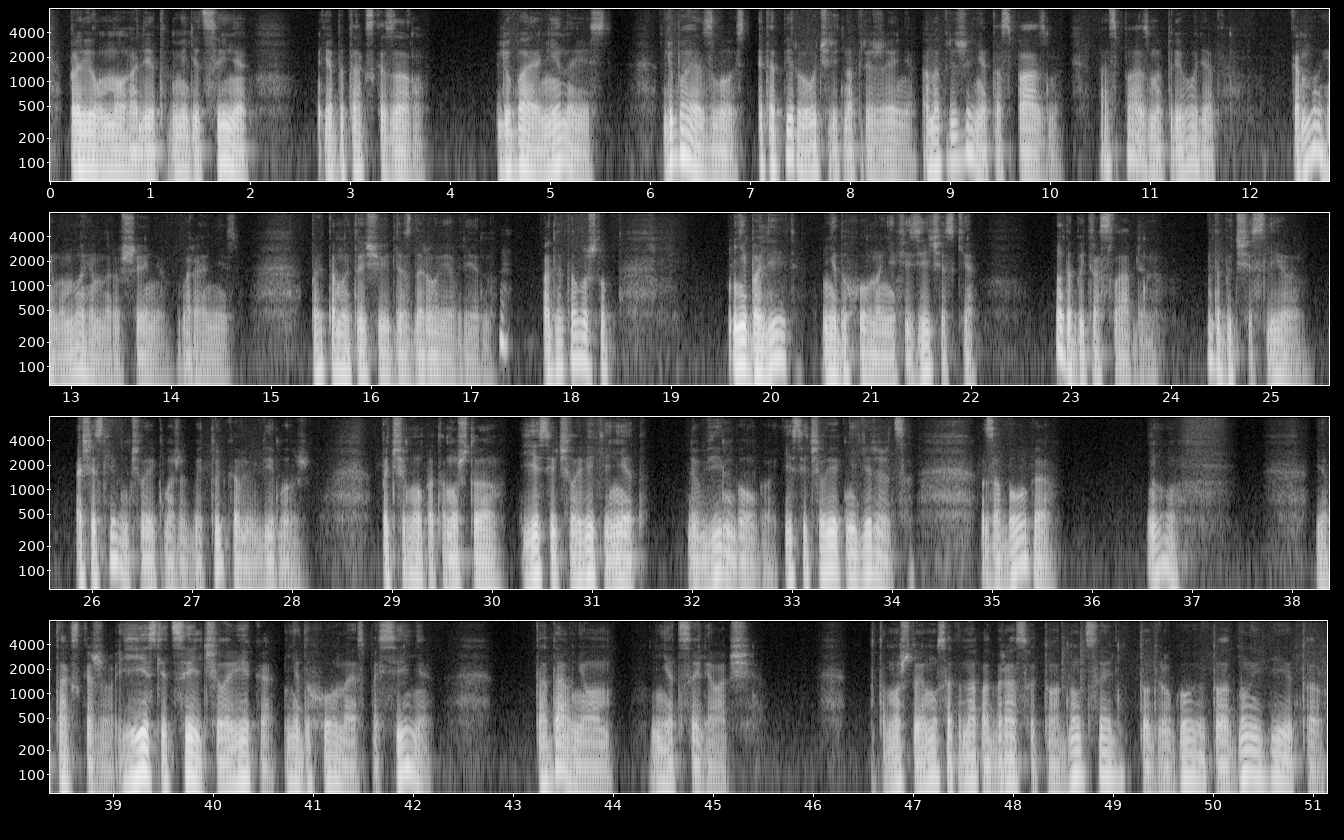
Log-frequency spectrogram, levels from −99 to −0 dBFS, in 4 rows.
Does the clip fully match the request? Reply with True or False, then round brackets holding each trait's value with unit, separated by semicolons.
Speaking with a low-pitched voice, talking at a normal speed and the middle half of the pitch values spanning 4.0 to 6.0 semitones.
True (75 Hz; 130 wpm; 4.5 semitones)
